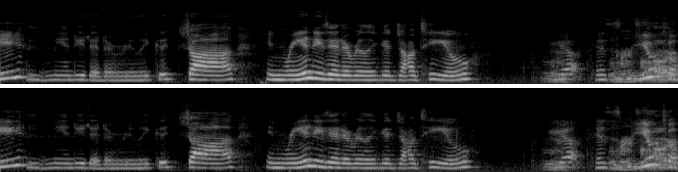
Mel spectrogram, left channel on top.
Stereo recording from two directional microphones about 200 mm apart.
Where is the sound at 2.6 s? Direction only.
25° left (ahead or behind); by 4.7 s 5° left (ahead or behind).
